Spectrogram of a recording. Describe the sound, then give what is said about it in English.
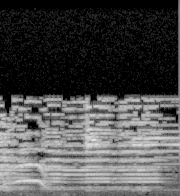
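Several car horns honk together in answer to a preacher's call for a honk during a church service, a loud, sustained chorus of overlapping blasts that hold steady for a couple of seconds, with one horn dipping in pitch near the start. “If you believe that nothing is impossible with God, just give me a shout out, an amen, or give me a honk out there and let me know.”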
